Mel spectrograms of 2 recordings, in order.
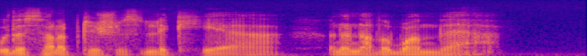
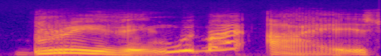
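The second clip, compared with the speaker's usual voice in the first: high, loud, slow incredulous echo; sneering; 11 semitones higher, 6 dB louder, slower than usual. Acted. Aunt Sally mocking Wurzel's claim, sneering. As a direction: repeat it back with drawn-out scorn. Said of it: "she sneered".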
